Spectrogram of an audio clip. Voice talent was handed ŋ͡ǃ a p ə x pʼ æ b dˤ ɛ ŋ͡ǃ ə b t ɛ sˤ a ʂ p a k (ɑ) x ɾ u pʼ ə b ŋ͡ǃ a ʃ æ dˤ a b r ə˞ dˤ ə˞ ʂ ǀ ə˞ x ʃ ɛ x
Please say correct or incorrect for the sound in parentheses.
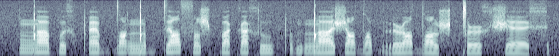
incorrect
